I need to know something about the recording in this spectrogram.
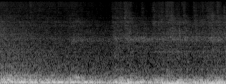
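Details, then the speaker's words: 1969 Chevrolet Nova 396 big block just after a cold start: deep rumbling idle with a gentle uneven lope from a mild cam, nice throttle response; normal idle with mild cam lope. "Nice throttle response. Sounds like that big block's got a mild cam to it."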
